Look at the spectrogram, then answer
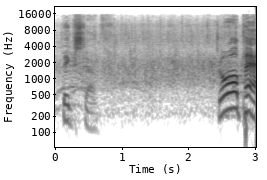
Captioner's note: applause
